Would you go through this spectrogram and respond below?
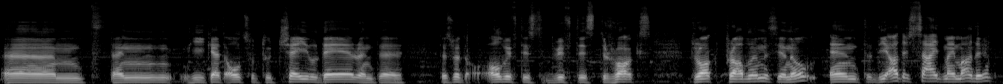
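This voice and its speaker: Low-voiced man talking haltingly. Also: fairly even intonation. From Switzerland. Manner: halting, searching for words, many fillers and restarts. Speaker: host of a charity video channel. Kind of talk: casual spoken monologue.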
